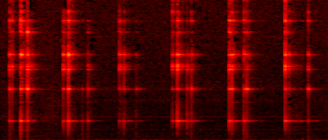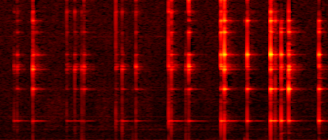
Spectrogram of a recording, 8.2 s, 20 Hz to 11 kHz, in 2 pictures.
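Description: An empty, clear, hollow can-shaped glass beer glass is held and tapped with fingernails and fingertips. About eighteen sharp, irregularly spaced clinks ring at a glassy tone near 1.5 kHz with bright overtones. Each tap dies away almost at once, and the taps grow somewhat louder toward the end.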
